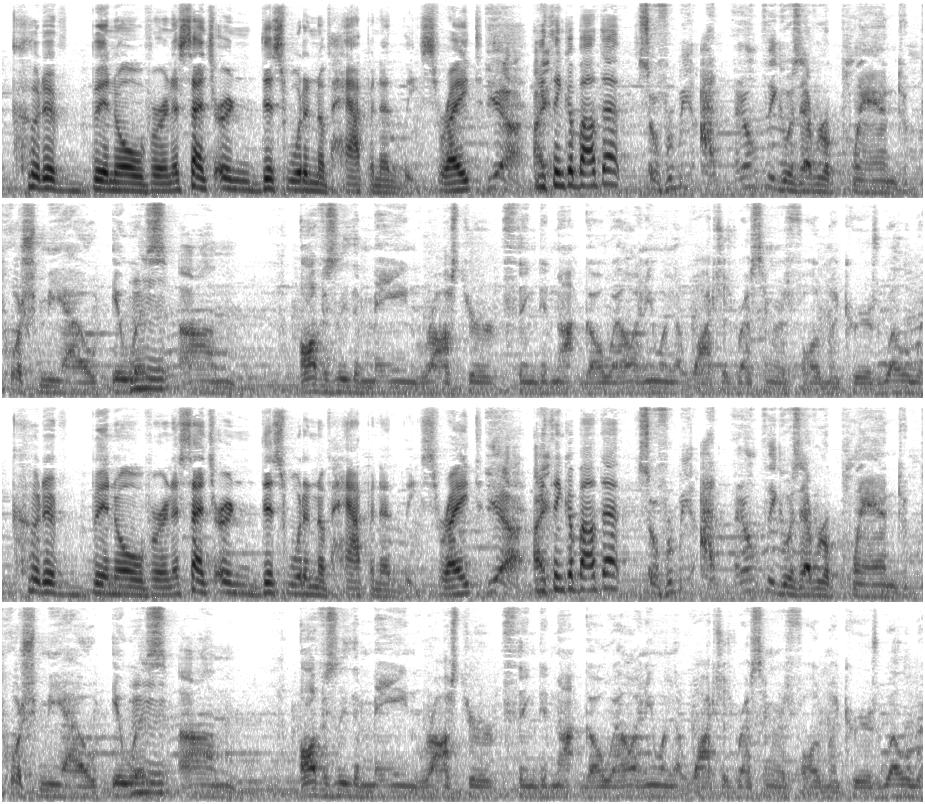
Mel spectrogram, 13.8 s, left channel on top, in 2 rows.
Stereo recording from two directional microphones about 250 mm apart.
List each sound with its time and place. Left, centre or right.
0.1 s speech: centre
3.6 s speech: centre
4.2 s speech: centre
4.8 s speech: centre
